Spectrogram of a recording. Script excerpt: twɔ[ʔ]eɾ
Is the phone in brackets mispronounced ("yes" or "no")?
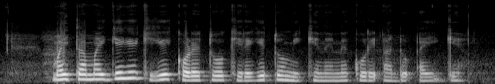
yes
